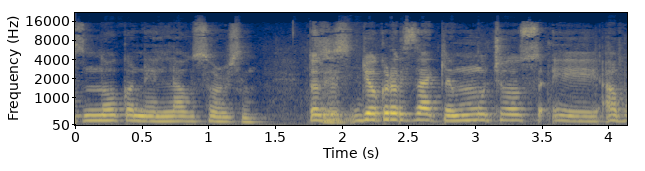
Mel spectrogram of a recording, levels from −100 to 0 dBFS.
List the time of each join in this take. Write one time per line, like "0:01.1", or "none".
0:02.4
0:02.8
